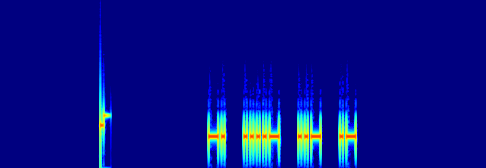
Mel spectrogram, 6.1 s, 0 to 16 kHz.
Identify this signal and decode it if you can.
Morse code, heard as a keyed tone, about 30 wpm, spaced as for 22 wpm, 700 Hz. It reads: N4UA
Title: USA Call Signs - 4 Characters - 2x Character Spacing - 30wpm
